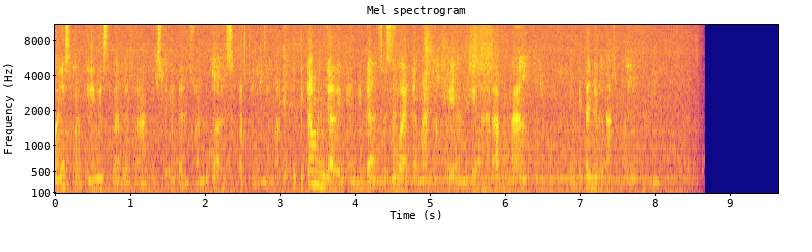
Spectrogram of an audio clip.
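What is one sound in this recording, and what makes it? A woman speaks calmly into microphones close by, outdoors.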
